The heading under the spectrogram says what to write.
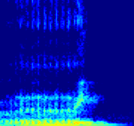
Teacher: री ऋषि का बोलते समय तालू से थोड़ा सा पीछे खिसकते हैं हम, री, है ना, तो री ऋषि का मूर्धा में चला गया।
